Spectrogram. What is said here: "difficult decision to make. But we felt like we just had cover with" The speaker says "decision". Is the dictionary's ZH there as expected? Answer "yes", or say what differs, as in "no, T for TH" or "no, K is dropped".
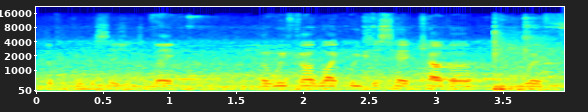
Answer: yes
